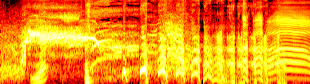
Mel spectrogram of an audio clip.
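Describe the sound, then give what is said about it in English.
A fan at an NBA basketball game screams loudly and shrilly at a player shooting free throws, the wailing pitch sweeping up and down, then breaking into a rapid run of choppy, yelping shrieks for about four seconds. “Screaming, yeah. waving of hands, well, regardless.”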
